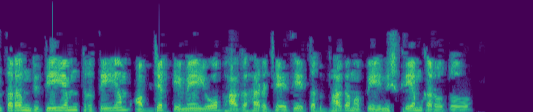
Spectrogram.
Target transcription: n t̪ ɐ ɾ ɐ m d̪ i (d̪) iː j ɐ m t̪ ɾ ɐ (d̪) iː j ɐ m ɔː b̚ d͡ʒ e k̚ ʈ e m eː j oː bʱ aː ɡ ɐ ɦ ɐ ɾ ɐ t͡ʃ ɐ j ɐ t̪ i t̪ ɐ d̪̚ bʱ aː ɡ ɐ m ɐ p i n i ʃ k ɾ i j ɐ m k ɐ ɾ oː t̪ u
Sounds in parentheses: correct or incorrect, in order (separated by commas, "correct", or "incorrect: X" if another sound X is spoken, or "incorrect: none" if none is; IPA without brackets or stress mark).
incorrect: t̪, incorrect: t̪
